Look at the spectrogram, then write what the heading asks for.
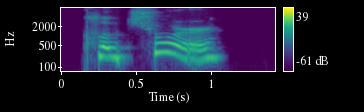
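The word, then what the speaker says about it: Klobuchar: Clochure is pronounced clo with a long O, and C-H-I-R is in chirp. So I think it's clochure.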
